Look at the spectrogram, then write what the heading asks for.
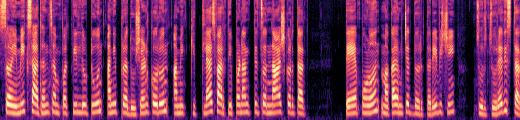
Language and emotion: Goan Konkani, sad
